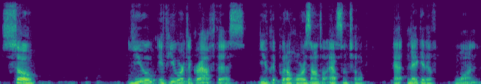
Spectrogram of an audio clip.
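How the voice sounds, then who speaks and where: A man teaching a math lesson, walking through graphs slowly and deliberately, stretching key words for emphasis. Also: medium pitch, level tone, creaky, breathy edge, muffled recording.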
